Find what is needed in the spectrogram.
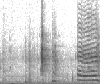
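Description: A few soft knocks, then a short high-pitched whimper about one and a half seconds in, the loudest sound here.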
